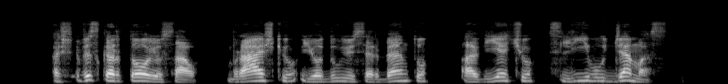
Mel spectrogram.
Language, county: Lithuanian, Kaunas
